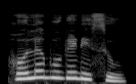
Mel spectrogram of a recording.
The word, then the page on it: ಹೊಲಬುಗೆಡಿಸು: kannada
